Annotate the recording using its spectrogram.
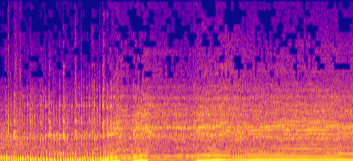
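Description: A chainsaw revs up loudly and whines at high speed.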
